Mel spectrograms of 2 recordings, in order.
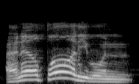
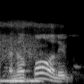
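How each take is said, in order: First: The final ending of the last word is pronounced. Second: The final ending of the last word is dropped. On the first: This is careful speech while still learning. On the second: This is casual everyday conversation.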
